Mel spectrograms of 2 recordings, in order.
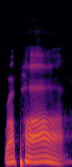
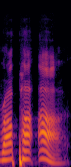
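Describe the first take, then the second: First: The word flows smoothly with a small dip. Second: The word is broken apart with a break. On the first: It is heard as one word. The speaker calls it right. "It should be like a small little dip" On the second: The first sound might seem a separate word. The speaker calls it wrong. "not Rapa'a"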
